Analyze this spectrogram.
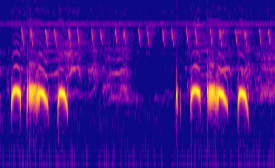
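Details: A male spotted dove, used as a lure for wild doves, repeats a three-part cooing phrase twice, about three seconds apart: a short note, a rough drawn-out coo, then a falling coo. Faint high chirps of another bird sound in the background.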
